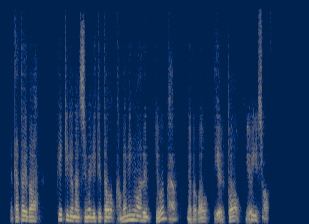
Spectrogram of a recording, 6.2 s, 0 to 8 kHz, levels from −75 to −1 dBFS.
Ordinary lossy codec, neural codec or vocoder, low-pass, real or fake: none; codec, 16 kHz, 0.5 kbps, FreqCodec, smaller model; none; fake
